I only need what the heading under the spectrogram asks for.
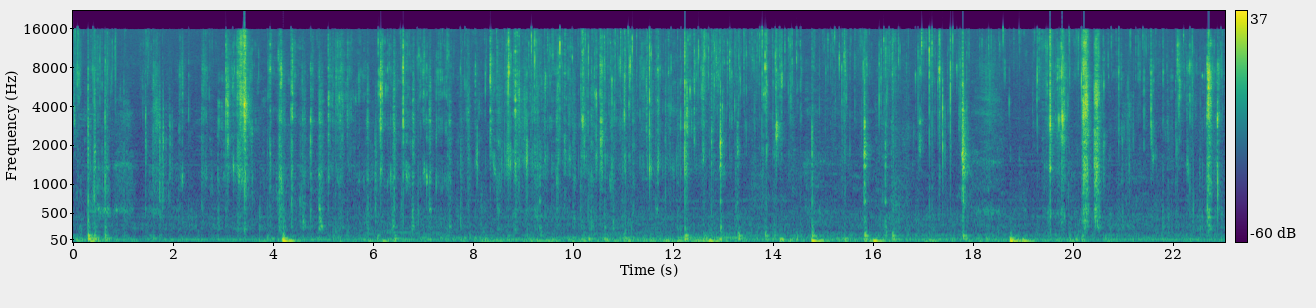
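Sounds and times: close chewing: 0.0s - 23.0s.

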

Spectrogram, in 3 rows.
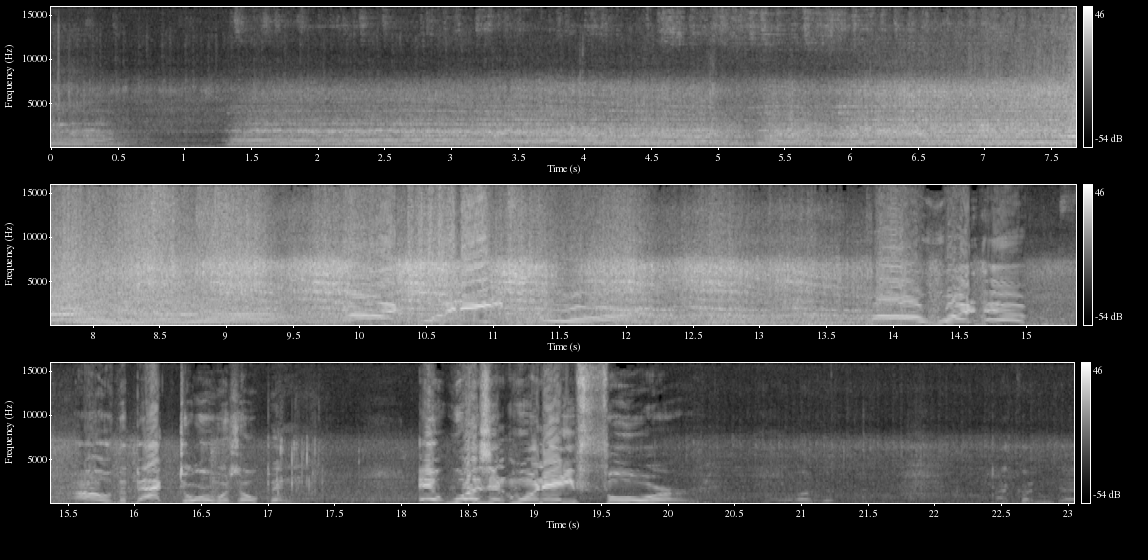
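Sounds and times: train horn chord: 0.0s - 9.6s
train rushing by: 0.0s - 23.0s.

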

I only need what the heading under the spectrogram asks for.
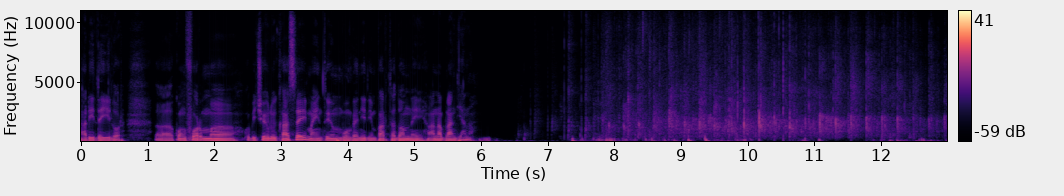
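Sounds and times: audience applauding: 6.7s - 13.0s.

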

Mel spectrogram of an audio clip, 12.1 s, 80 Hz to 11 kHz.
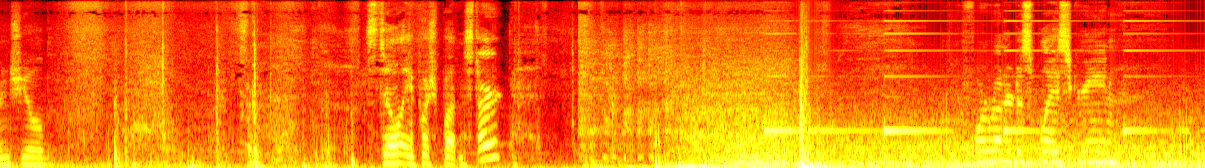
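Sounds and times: car engine starting and idling: 5.2s - 12.0s
thin steady beep tone: 7.6s - 12.0s.

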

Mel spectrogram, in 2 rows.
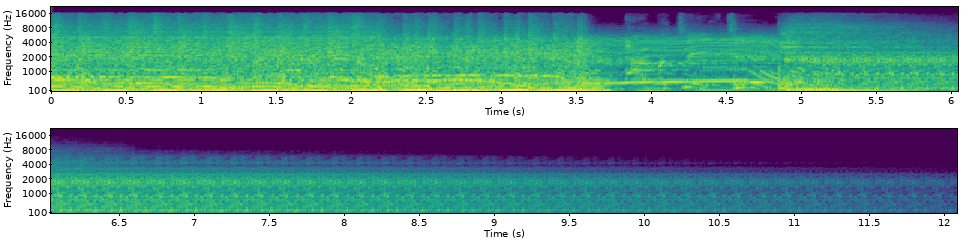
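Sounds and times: distorted electric guitar chord ringing: 0.0s - 11.8s.

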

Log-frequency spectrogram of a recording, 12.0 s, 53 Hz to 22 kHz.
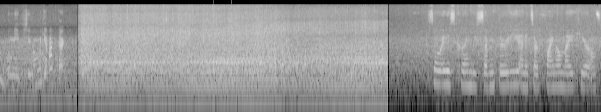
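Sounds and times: boat engine hum: 0.0s - 7.8s
churning wake water: 0.1s - 7.8s.

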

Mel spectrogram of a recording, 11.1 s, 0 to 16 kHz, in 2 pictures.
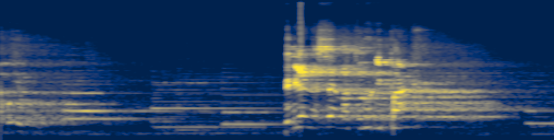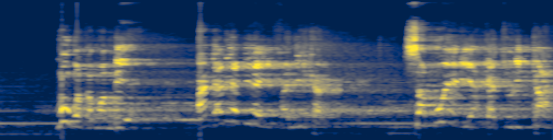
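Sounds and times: keyboard music sustained chords: 0.0s - 11.0s.

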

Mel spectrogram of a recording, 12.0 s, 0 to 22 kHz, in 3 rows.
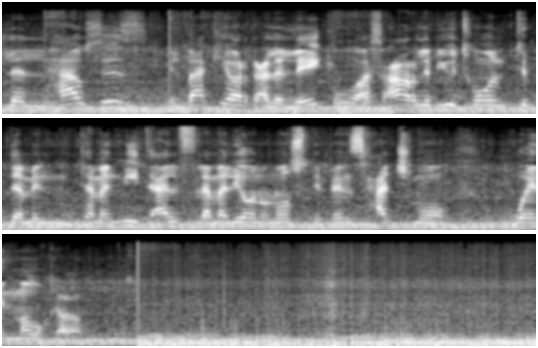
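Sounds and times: speedboat engine drone: 0.0s - 12.0s.

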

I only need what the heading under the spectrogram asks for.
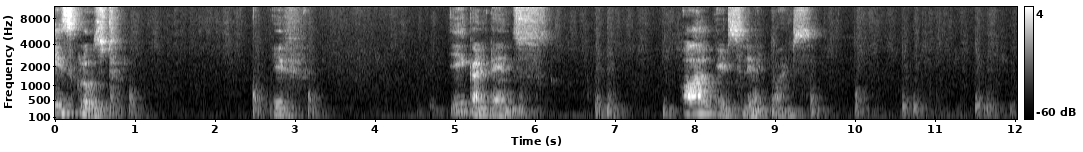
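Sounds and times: marker pen on whiteboard: 0.0s - 12.0s.

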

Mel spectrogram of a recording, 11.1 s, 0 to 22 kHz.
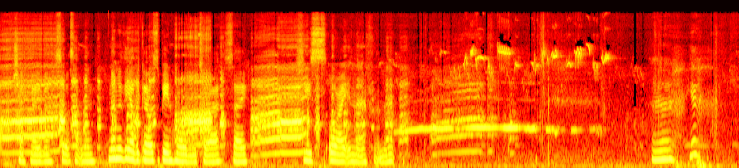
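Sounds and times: long steady bird call: 3.7s - 11.0s.

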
